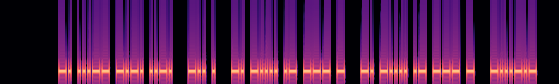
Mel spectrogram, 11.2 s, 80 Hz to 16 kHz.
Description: Morse code, heard as a keyed tone, about 25 wpm, 690 Hz. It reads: N3CF DE N6AOT N6AOT <BK>
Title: SOTA QSO Practice 25wpm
